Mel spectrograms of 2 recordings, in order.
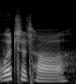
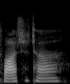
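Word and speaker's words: Ouachita: oh speaking of which Laz was at Wichita I watch like I really know how to pronounce it no doubt awesome it is Washita did you happen to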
